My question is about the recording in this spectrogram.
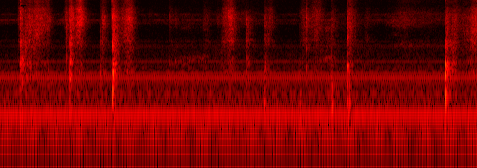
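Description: Steady low hum with a few faint, light clicks and taps scattered through it, from kitchen handling at the stove.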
